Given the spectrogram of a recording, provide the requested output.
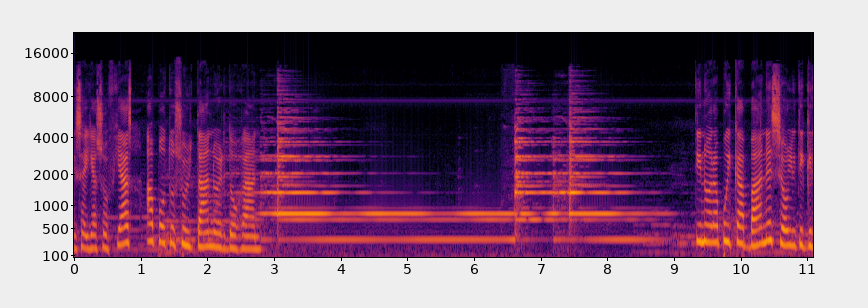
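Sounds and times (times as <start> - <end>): church bell tolling: 0.6 - 9.3.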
